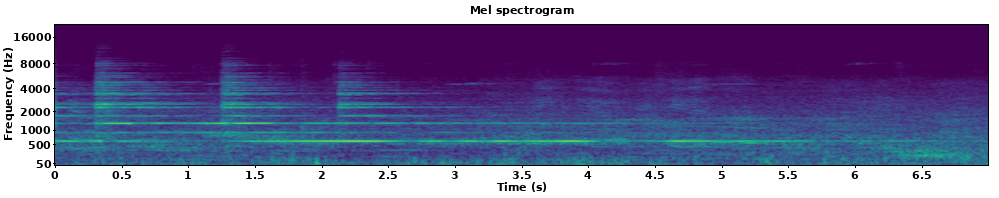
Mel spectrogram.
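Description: A locomotive bell clangs three times and rings on, slowly fading.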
